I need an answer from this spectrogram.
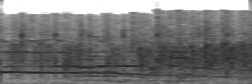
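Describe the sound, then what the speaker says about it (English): Audience applause at an evening poetry reading in a San Francisco café, a steady wash of clapping that fills the room throughout, with a voice still speaking over it near the start. "Give her a round of applause."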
